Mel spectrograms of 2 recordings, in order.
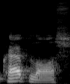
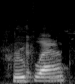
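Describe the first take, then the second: First: The word is pronounced with a Dutch reading. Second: The word is pronounced with an English reading. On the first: "I'm tempted to say it's Dutch pronunciation" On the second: "Who knows what the Brits think it's it should be pronounced as?"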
